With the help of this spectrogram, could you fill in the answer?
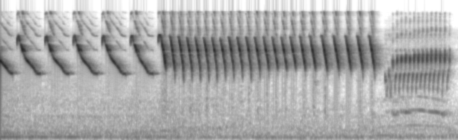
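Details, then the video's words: Belgian canary song: a series of descending slurred notes repeated about five times, then a fast pulsing trill for two seconds, ending in a softer buzzy warble. "Belgian Canary | Bird Sounds | Canary Singing"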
